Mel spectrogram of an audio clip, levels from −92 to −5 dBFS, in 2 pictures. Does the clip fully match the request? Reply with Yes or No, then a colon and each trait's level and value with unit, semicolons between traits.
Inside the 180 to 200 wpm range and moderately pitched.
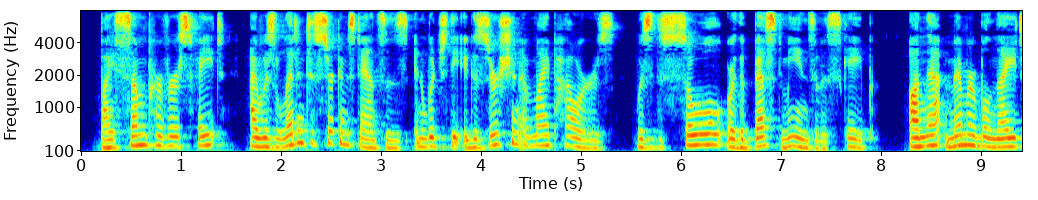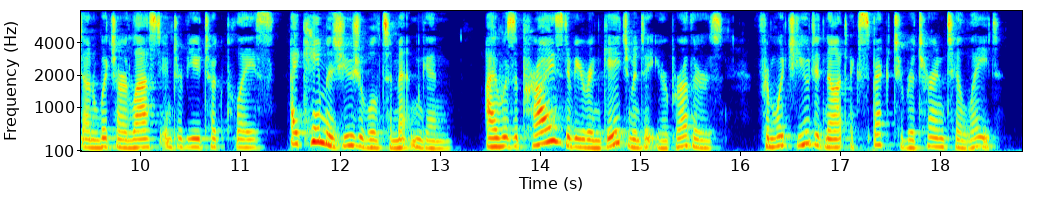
Yes: average, 195 wpm; medium, 180 Hz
